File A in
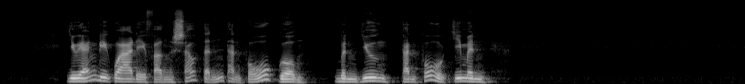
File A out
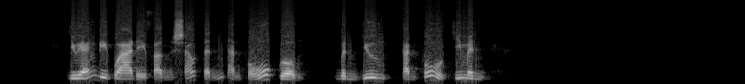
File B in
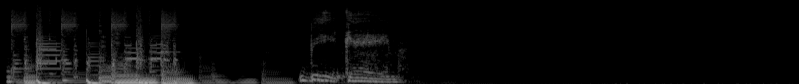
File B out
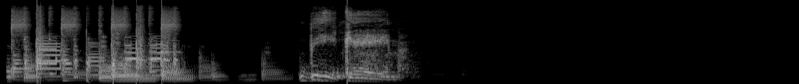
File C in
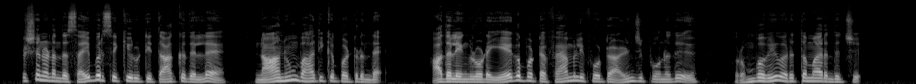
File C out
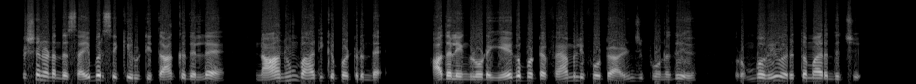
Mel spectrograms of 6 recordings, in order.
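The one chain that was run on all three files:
HPF 390 Hz 24 dB/oct; in parallel at -6 dB: bit-crush 5-bit; on the sum: match loudness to -27 LUFS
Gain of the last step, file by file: -2.5, +16.5, -1.5 dB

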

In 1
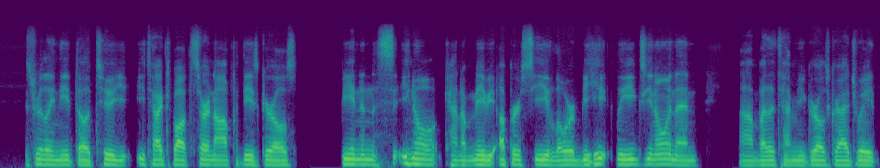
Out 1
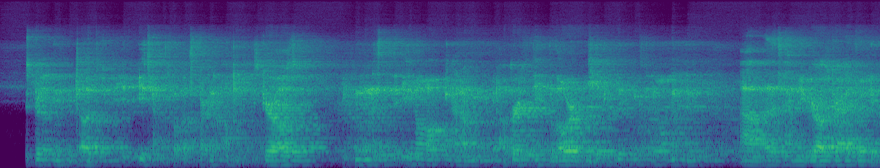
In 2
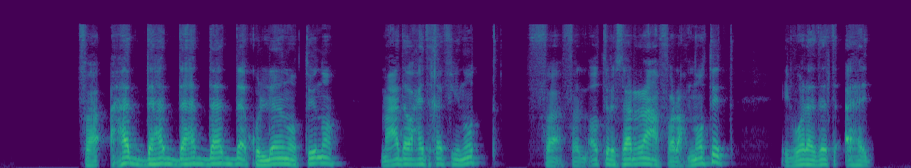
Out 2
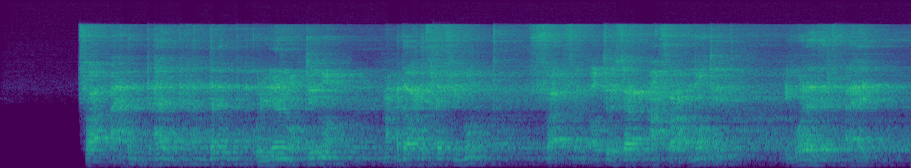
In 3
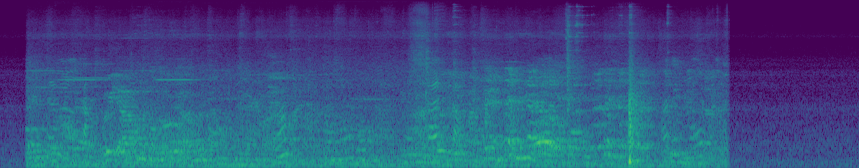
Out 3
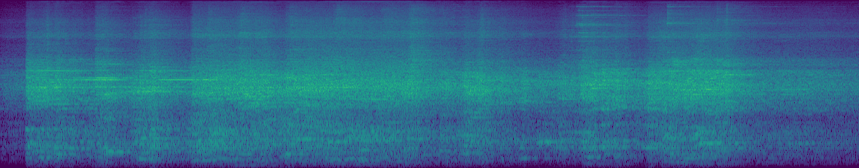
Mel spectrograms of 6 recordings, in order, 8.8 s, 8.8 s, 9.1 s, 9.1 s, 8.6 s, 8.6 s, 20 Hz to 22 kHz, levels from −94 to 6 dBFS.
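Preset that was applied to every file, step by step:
HPF 1200 Hz 12 dB/oct; resonant high shelf 1800 Hz +11 dB, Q 3; negative-ratio compressor -33 dBFS, ratio -0.5; diffused feedback echo 0.923 s, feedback 47%, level -13 dB; non-linear reverb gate 0.47 s falling, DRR -3.5 dB; match loudness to -24 LUFS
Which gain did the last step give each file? +2.5, +5.5, +1.5 dB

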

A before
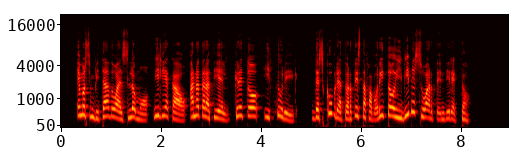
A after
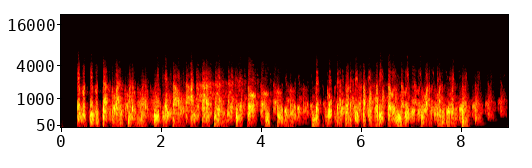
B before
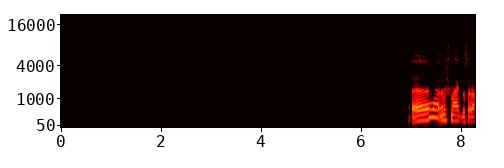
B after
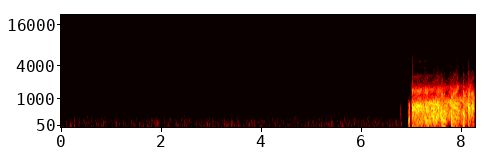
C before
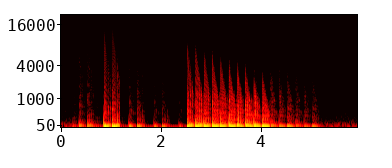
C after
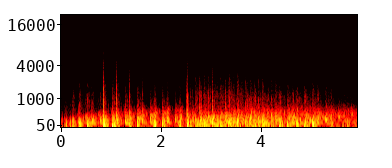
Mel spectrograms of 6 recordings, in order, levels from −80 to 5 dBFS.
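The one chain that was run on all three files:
Wiener smoothing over 15 samples; LPF 1400 Hz 12 dB/oct; low shelf 140 Hz +10.5 dB; transient shaper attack +9 dB, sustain -7 dB; compressor 5:1, threshold -30 dBFS; whisperiser; frequency-shifting echo 0.256 s, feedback 43%, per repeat +94 Hz, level -7 dB; noise-modulated level, depth 60%; normalise peaks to -3 dBFS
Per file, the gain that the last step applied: +15.5, +19.5, +14.5 dB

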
